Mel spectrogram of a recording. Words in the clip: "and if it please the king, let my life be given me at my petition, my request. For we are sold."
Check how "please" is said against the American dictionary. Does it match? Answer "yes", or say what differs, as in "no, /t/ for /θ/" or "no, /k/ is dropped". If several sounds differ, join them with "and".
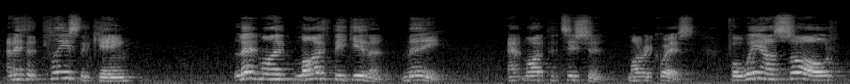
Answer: yes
